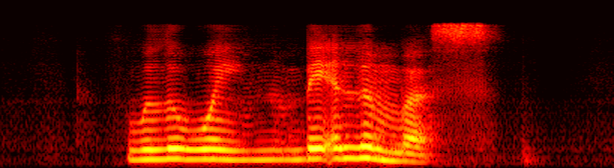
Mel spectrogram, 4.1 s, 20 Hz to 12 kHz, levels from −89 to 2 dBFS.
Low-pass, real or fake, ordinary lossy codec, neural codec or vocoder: 7.2 kHz; fake; MP3, 48 kbps; codec, 16 kHz, 0.2 kbps, FocalCodec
